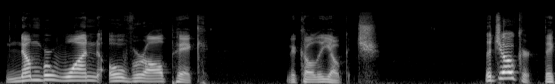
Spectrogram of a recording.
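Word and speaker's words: Jokić: joker gotta pronounce that gotta pronounce that j the right way nicole yokic why is there no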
